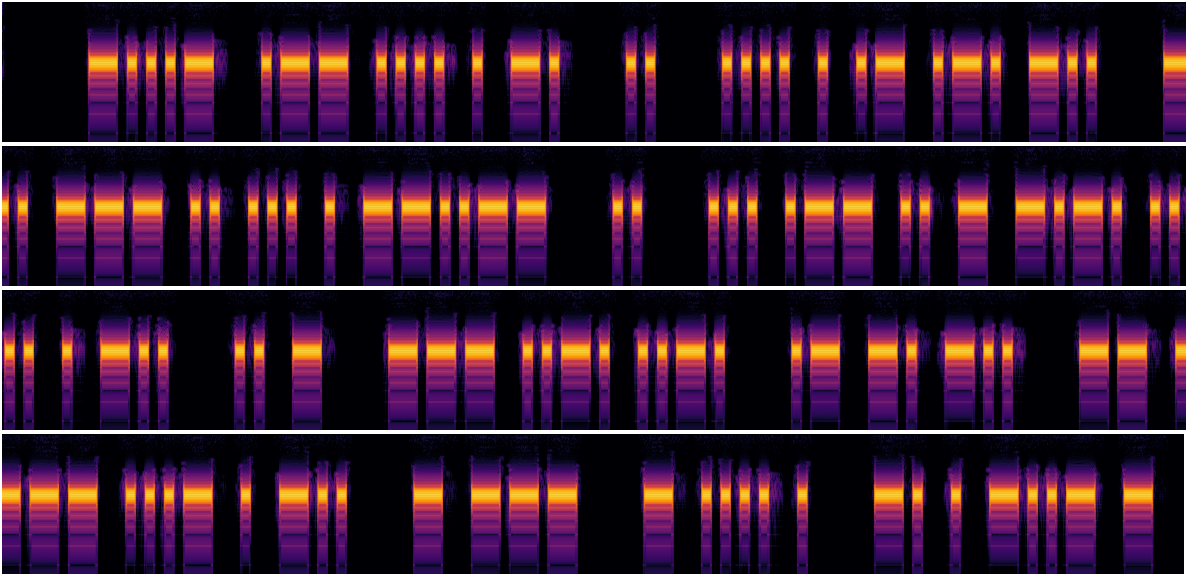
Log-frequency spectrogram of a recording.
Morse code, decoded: <BT> WHEN I HEARD NOISE, I SWITCHED IT OFF AND MOVED TO THE NEXT

